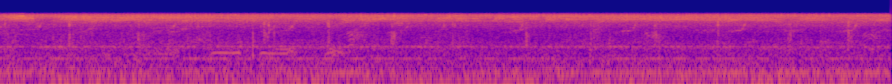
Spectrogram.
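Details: Summer cicada chorus along the jogging path of Fuchinobe Park, voiced as 'miin-miin' in unison; an unbroken shrill droning wall of sound, even in loudness throughout, over a faint low hum and a brief soft tone near the start.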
